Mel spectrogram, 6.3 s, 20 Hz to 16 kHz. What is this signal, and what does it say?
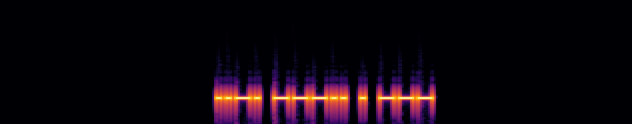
Morse code, heard as a keyed tone, about 25 wpm, 700 Hz. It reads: F8EO
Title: DXCC-100 Call Signs - 4 Characters - Repeated 3x - 25wpm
